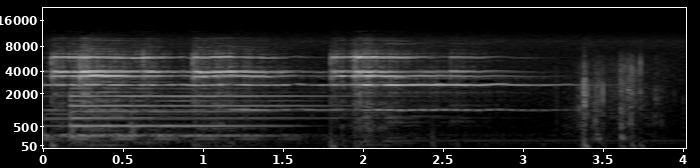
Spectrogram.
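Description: Bell chimes struck over and over, about one strike a second, each ringing on, then fading out about three seconds in. A few light knocks follow near the end.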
